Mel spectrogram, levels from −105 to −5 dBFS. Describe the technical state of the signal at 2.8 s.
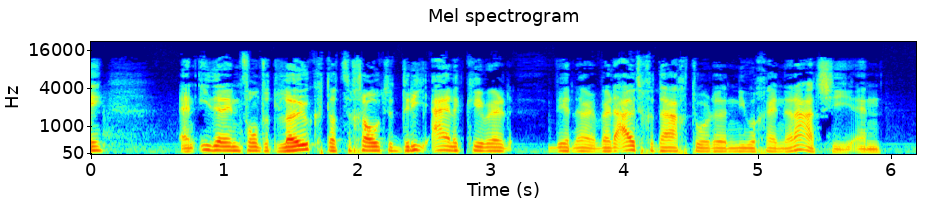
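At 2.79 to 2.82 s there is a gap at a join of encoded pieces: a silence of about 30 ms cuts into the speech between "dat de grote drie" and "weer weer werden uitgedaagd". Separately encoded segments were spliced untrimmed, so encoder start delay and last-frame padding remain, leaving an abrupt, slightly smeared dropout before the sound resumes where it stopped.

Underneath, the signal has plainly audible codec damage, with a watery, swirling texture, a dulled top end and smeared onsets. This is likely MP3 compression at a low rate, pointing to around 64 kbps, where the encoder drops treble and toggles weak frequency lines between frames.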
